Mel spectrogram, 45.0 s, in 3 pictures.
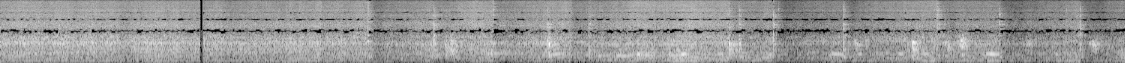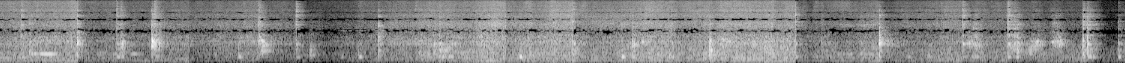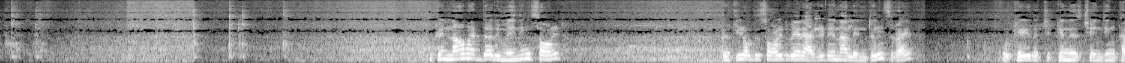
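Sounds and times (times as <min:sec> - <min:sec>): chicken sizzling in pot: 0:00.0 - 0:44.2
steel spoon scraping metal pot: 0:27.8 - 0:30.7.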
